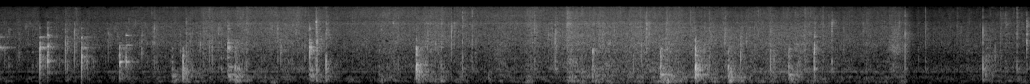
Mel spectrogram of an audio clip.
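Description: Garlic sizzles in hot oil in a wok while being sautéed for pancit bato guisado, a steady frying hiss broken by frequent scraping stirs of a utensil, close and fairly loud with no voices.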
